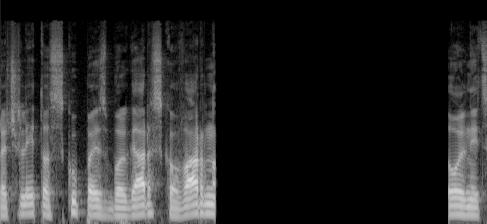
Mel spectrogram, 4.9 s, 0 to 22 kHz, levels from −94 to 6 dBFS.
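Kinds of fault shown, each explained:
Audio dropout to silence: at 2.15 s, right after "letos skupaj z bolgarsko", the speech cuts off into silence with no room tone until 4.48 s, losing about 2.33 s. The input was likely interrupted while the recorder kept writing silence.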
